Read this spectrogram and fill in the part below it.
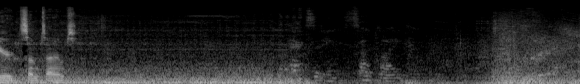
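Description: A spaceship's engines roar with a deep, steady rumble.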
